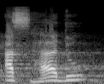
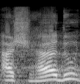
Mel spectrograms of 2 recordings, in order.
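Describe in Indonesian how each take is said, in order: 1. Kata ini memiliki bunyi s biasa. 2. Kata ini memiliki bunyi sh. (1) "jadi ashadu" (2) "Mestinya asyhadu"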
